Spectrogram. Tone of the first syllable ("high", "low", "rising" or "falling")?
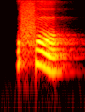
falling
